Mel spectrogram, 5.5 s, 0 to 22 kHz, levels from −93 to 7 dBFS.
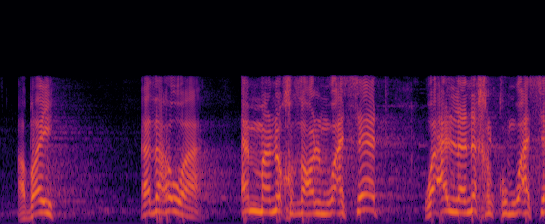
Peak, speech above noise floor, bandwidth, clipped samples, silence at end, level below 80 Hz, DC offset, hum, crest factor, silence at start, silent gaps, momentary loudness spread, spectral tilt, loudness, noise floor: -12 dBFS; 32 dB; 5.8 kHz; under 0.1%; 0 s; -70 dBFS; under 0.1%; none; 18 dB; 0.15 s; none; 7 LU; -2.5 dB/octave; -29 LUFS; -60 dBFS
